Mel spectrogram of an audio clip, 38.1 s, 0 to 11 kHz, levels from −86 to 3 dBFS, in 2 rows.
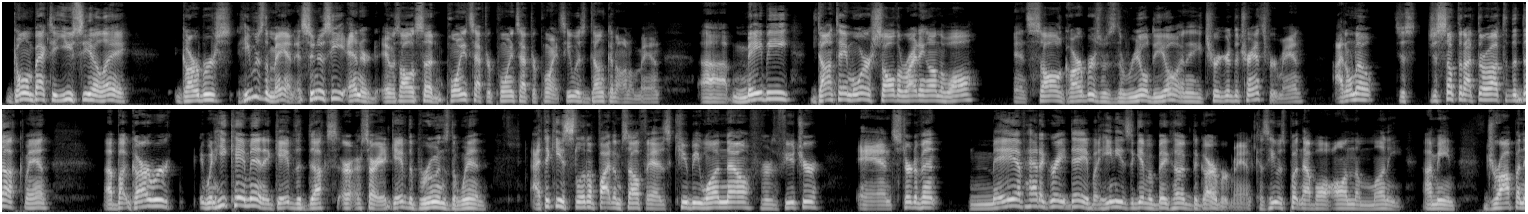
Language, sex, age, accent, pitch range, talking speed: English, male, 30-49, American, 135-170 Hz, 205 wpm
